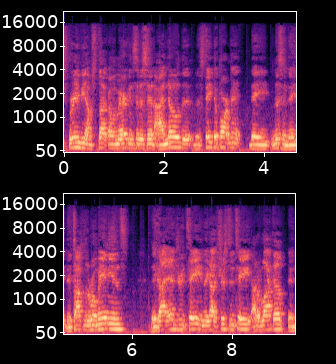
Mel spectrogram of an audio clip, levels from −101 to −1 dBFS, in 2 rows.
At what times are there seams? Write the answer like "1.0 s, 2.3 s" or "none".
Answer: none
